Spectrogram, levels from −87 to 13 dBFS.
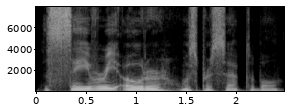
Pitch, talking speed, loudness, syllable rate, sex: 120 Hz, 120 wpm, -18 LUFS, 4.9 syllables/s, male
